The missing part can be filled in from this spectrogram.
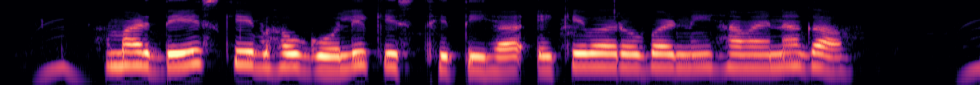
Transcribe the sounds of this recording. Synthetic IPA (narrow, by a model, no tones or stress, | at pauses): hɐməɾd̪eːskebʱɐwɡoːlikist̪ʰɪt̪iɦɐʔeːkebəɾoːbəɾniɦɐʋɛːnaɡaː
